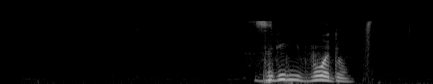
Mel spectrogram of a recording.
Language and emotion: Russian, angry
